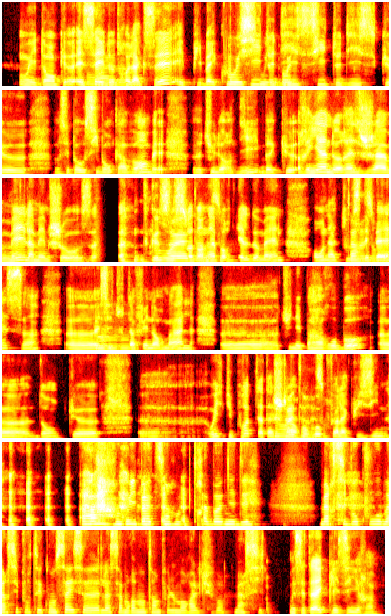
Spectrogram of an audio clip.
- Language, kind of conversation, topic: French, advice, Comment la planification des repas de la semaine te crée-t-elle une surcharge mentale ?
- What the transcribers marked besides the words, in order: chuckle; chuckle; laugh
